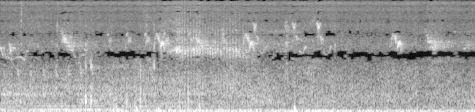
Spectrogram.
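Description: Faint, scattered bird chirps over a steady low rumble of wind on the microphone.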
